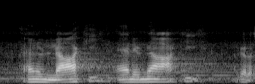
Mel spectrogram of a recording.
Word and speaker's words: Anunnaki: in the last video that big old uh ana nuki anunnaki anunnaki i gotta say it right gotta spell it right somebody told me one guy said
